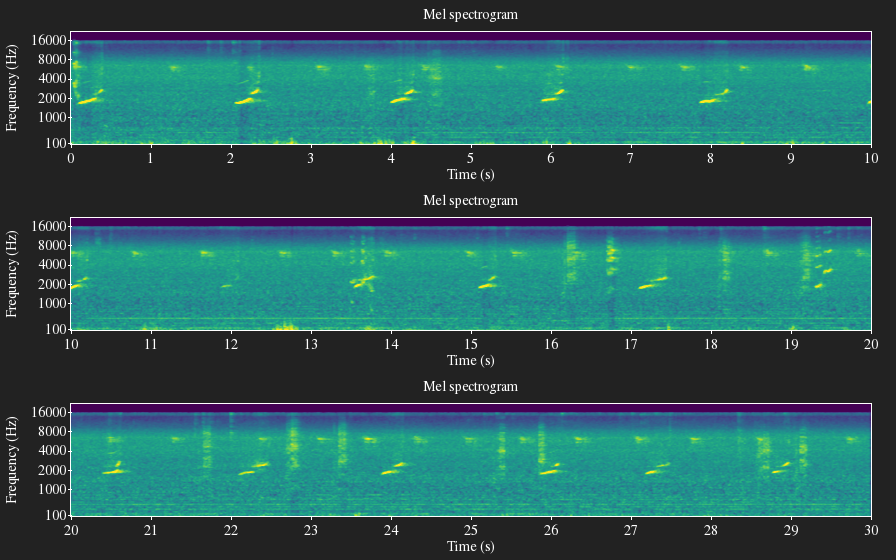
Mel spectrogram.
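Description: Lorikeet giving short, rising whistled chirps, one about every one to two seconds, with a faint steady hum underneath.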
